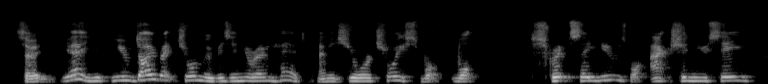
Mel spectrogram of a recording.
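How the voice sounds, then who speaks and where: A man with a high voice and a Bristolian accent, talking at a fairly slow pace with ordinary pitch variation. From Bristol, England. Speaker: hypnotherapist and author. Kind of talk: interview conversation.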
